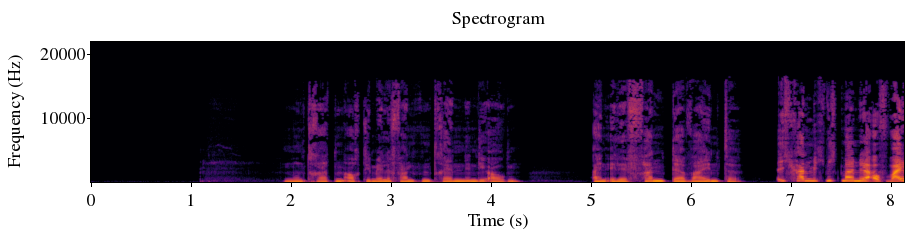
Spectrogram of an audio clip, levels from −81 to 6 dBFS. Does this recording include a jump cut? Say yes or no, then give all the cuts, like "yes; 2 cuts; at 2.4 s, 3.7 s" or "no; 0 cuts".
yes; 1 cut; at 6.9 s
